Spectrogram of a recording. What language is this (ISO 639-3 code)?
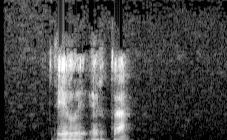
chm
